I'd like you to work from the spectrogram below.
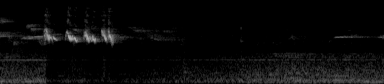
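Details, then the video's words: [1, 'Lined Seedeater song: a quick burst of four or five bright, clipped high notes, then quiet background hiss.'] "Canto número 13, Bigodinho."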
